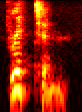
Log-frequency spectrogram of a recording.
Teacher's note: we put the emphasis the accent on the beginning of the word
